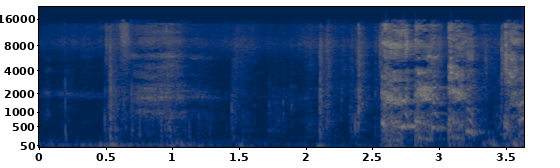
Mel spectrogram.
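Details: Several harsh, noisy coughing bursts in a quiet room after a short stretch of soft household sounds; the cough source is not stated (a black lab–collie mix dog is shown).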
